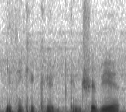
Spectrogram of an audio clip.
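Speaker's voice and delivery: ordinary delivery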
